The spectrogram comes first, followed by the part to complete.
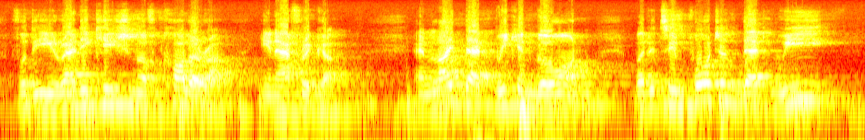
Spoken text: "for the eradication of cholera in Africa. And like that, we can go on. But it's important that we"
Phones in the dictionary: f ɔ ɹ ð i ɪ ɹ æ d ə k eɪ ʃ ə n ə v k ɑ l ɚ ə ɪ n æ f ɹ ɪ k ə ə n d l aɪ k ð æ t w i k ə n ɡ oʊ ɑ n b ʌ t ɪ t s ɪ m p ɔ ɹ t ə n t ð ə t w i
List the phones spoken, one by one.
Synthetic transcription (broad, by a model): f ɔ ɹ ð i ɪ ɹ æ d ə k eɪ ʃ ə n ə v k ɑ l ɚ ə ɪ n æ f ɹ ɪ k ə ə n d l aɪ k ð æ t w i k ə n ɡ oʊ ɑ n b ʌ t ɪ t s ɪ m p ɔ ɹ t ə n t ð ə t w i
